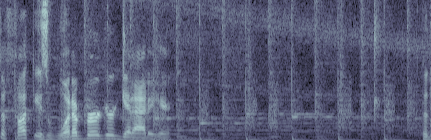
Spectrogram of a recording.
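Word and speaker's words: Whataburger: What a burger. What? hyphen a hyphen burger. If you're uh southern or ghetto enough, you might pronounce it waterburger, but we don't we don't talk to those people here.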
